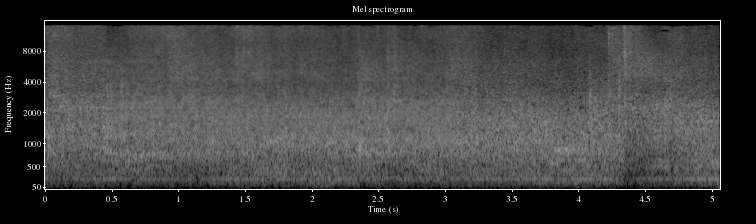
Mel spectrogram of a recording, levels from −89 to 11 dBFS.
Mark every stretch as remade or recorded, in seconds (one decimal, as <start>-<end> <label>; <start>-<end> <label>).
0.0-0.5 recorded; 0.5-3.1 remade; 3.1-5.1 recorded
